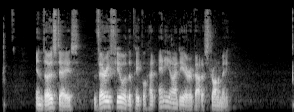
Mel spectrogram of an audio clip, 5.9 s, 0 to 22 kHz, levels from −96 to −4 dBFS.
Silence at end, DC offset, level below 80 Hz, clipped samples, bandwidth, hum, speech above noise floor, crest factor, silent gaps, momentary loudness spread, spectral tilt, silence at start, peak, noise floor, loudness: 1.35 s; under 0.1%; -62 dBFS; under 0.1%; 16.5 kHz; none; 56 dB; 20 dB; none; 10 LU; -4.5 dB/octave; 0.7 s; -2 dBFS; -75 dBFS; -19 LUFS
